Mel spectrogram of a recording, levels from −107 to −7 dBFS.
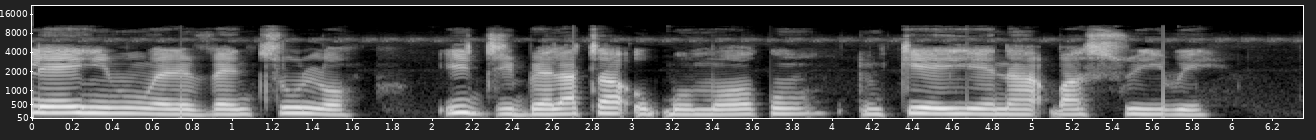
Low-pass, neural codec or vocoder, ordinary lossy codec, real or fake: none; none; none; real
